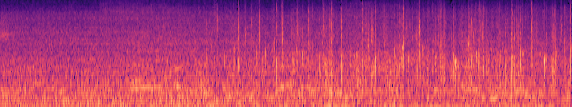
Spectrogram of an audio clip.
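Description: Crowd voices, then applause from a large crowd that starts about a second and a half in and thickens, over a steady low rumble.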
